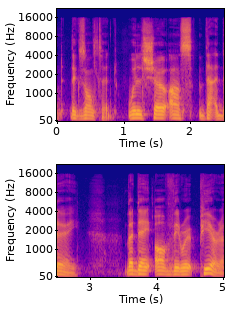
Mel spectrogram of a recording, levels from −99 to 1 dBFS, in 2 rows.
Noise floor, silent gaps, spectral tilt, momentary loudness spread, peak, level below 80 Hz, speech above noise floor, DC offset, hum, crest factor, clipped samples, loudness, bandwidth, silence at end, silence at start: -51 dBFS; none; -4.5 dB/octave; 11 LU; -6 dBFS; -56 dBFS; 30 dB; under 0.1%; none; 16 dB; under 0.1%; -21 LUFS; 16 kHz; 0 s; 0 s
